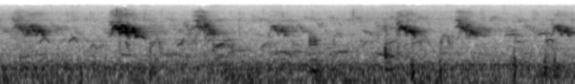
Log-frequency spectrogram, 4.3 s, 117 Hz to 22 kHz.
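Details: Blue Muscovy duck (Cairina moschata) ducklings with their mother on a farm, 8 July 2017, give high, thin peeps, several overlapping, about two per second, over a low background rumble.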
